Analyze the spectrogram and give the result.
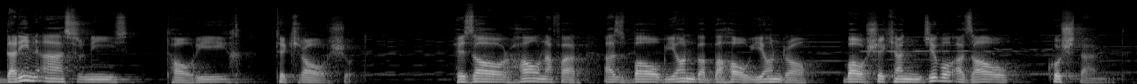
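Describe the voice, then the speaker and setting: A man narrates a religious book in a mid-pitched voice. His delivery is measured and formal, following a written text. Instrumental music plays behind him. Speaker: audiobook narrator.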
